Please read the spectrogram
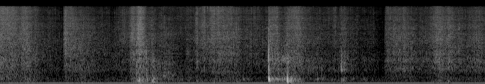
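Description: Thin white plastic bag crinkling and rustling as a child's hands pull and twist at it to get a present out, with a few sharper crackles.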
